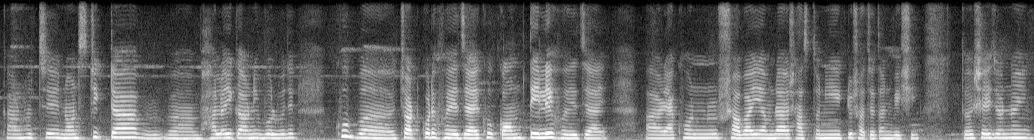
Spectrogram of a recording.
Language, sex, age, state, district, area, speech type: Bengali, female, 30-45, West Bengal, Malda, rural, spontaneous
